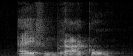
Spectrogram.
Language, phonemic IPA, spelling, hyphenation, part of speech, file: Dutch, /ˈɛi̯.ɣə(n)ˌbraː.kəl/, Eigenbrakel, Ei‧gen‧bra‧kel, proper noun, Nl-Eigenbrakel.ogg
- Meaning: Braine-l'Alleud, a town in Belgium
